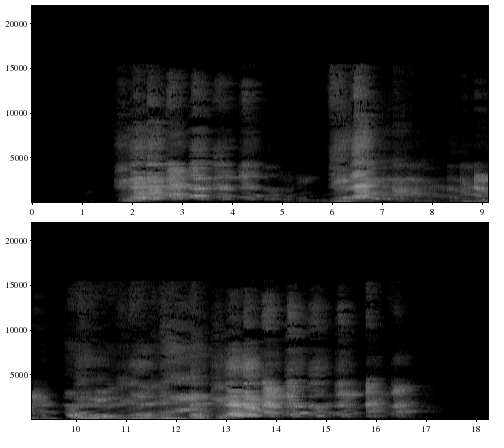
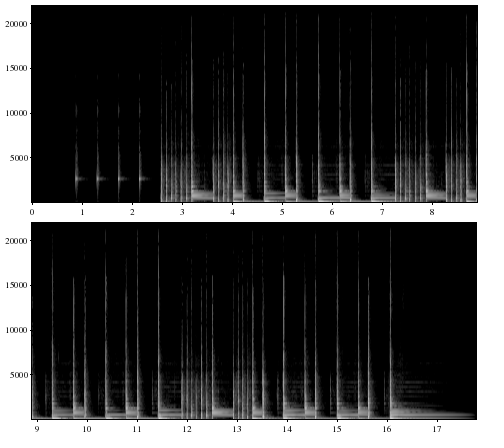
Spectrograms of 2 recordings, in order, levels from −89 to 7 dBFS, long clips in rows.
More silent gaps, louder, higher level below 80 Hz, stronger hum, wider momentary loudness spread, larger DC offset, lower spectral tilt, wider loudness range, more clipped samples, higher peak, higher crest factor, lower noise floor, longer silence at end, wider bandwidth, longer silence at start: neither; second, -39 LUFS vs -27 LUFS; second, -82 dBFS vs -46 dBFS; neither; about the same, 19 LU vs 19 LU; neither; second, -1.5 dB/octave vs -5.5 dB/octave; first, 11 LU vs 6 LU; neither; second, -20 dBFS vs 0 dBFS; about the same, 22 dB vs 26 dB; first, -86 dBFS vs -56 dBFS; first, 1.4 s vs 0.65 s; about the same, 15.5 kHz vs 16 kHz; first, 1.65 s vs 0.85 s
